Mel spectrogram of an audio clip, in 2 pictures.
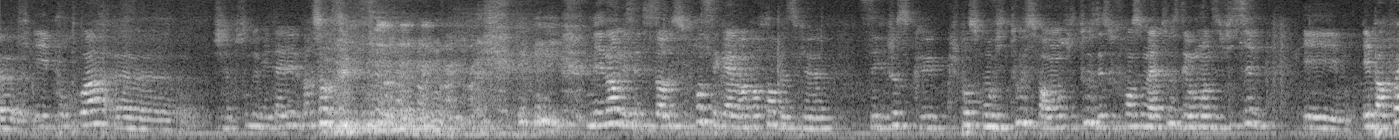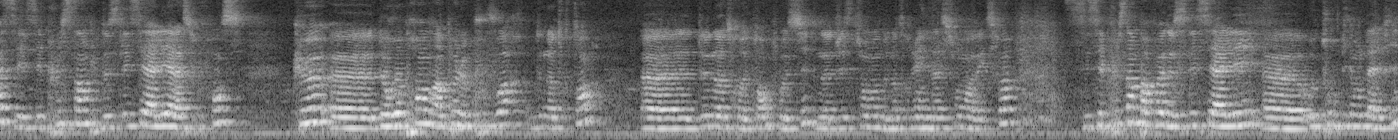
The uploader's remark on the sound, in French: retrouver la rediffusion de la conférence sous forme de podcast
